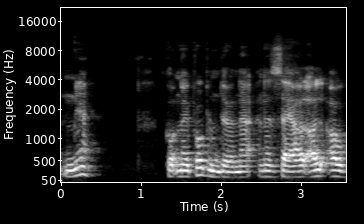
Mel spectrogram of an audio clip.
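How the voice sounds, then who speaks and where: A man in an English accent, medium-pitched, at a fairly quick pace. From England. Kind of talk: podcast interview answer. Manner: casual, hesitant.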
